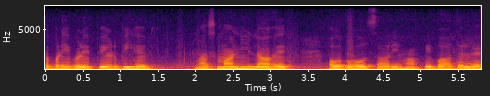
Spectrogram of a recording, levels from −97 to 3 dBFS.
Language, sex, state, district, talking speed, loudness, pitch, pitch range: Hindi, female, Maharashtra, Gondia, 155 wpm, -13 LUFS, 195 Hz, 190-195 Hz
